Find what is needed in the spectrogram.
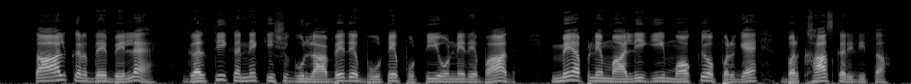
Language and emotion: Dogri, angry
